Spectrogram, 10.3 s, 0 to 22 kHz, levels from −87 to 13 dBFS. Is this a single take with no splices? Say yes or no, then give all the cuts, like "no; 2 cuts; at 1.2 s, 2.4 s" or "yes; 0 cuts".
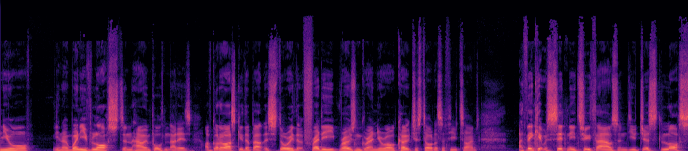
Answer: yes; 0 cuts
